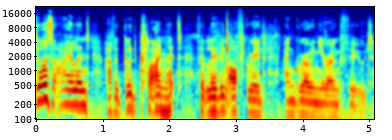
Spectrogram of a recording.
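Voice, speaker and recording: At a moderate pace, the speaker talks in a relaxed tone with an English accent. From England. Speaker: off-grid homesteader and video creator. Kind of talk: casual vlog talk to camera. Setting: outdoors in a field with donkeys. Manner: relaxed, with fillers.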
